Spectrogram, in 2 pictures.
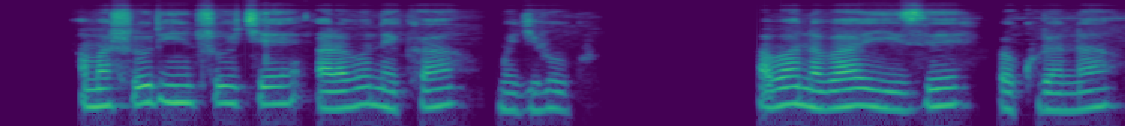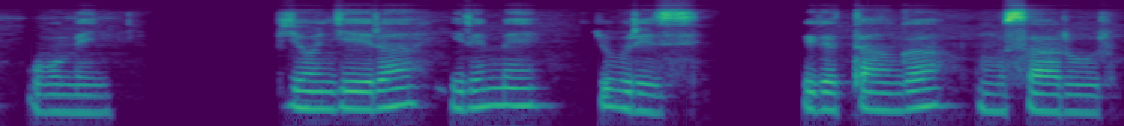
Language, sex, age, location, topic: Kinyarwanda, female, 36-49, Kigali, education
